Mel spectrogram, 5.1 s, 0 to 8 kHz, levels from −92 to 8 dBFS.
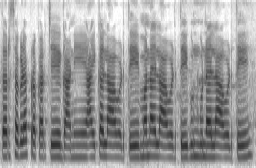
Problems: constant background noise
